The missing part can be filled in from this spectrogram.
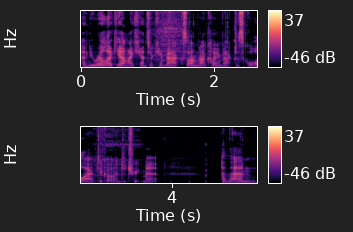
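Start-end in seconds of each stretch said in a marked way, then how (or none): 0.5-3.8 mock blunt, fed-up delivery. Retelling how the other speaker announced the cancer news: imitating a fed-up blunt tone. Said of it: "you sounded really fed up".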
